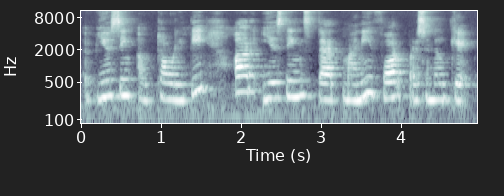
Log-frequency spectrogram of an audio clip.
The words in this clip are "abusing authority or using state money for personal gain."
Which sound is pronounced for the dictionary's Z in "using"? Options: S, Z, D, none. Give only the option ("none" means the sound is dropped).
S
